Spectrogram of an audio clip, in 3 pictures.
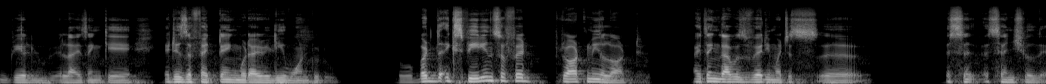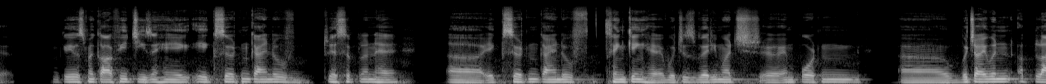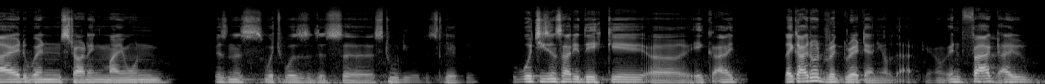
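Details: Adult male with stuttering (stammer), reportedly worse when he is conscious of it.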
